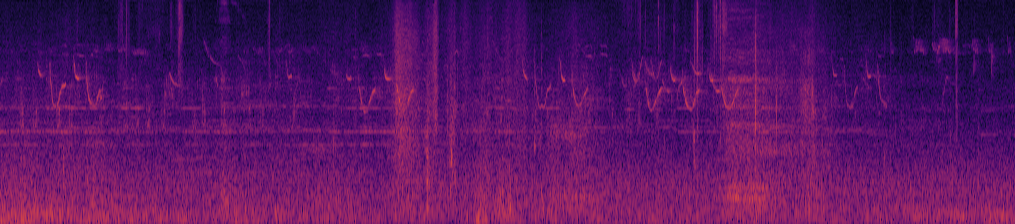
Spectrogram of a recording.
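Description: Quiet outdoor ambience of small birds giving short, repeated chirps that bend up and down in pitch, scattered throughout. Two brief soft rustles come about five and nine seconds in.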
